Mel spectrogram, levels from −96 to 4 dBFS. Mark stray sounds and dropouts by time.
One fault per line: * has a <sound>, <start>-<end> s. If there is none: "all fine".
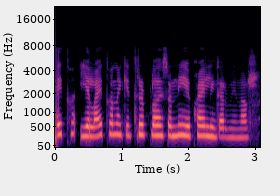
all fine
